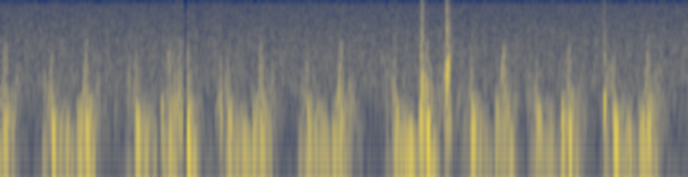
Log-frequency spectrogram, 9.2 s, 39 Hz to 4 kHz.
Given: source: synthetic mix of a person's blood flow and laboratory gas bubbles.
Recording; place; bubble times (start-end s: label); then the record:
Doppler ultrasound of blood flow; precordium
2.29-2.45 s: bubbles
2.92-2.97 s: bubbles
5.58-5.71 s: bubbles
5.90-6.04 s: bubbles
8.02-8.11 s: bubbles
From the record:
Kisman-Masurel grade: 123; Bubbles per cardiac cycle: 1 to 2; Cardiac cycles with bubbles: 10 to 50%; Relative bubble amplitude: loud (0.450 to 0.775); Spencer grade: 2 (many but less than half of the cardiac periods contain bubble signals, singularly or in groups); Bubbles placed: anywhere in the cardiac cycle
